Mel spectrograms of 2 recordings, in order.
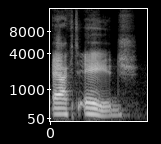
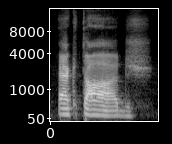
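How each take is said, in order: First: The ending sounds like the English word age. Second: The ending has a soft French zh sound. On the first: The speaker calls it wrong. "it's actually not pronounced act age" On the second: The speaker calls it right. "It's a French pronunciation, so it's like actage"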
